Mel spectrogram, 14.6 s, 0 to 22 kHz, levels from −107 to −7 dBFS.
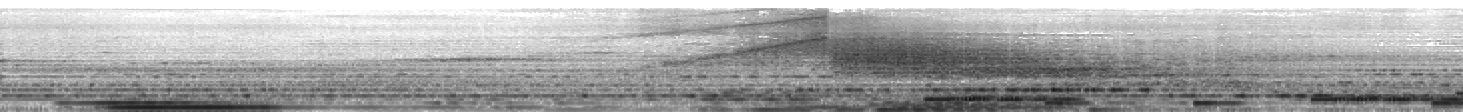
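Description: The sound pumps and thins throughout, with sustained parts and decaying tails repeatedly sinking while sharp onsets push through intact. The level swings by something like 15 dB as the processing clamps down and releases. That is the signature of a noise suppressor applied to music or sounds: a speech-oriented suppressor was left active, and it treats steady tones, ambience and reverberant tails as noise to be removed, so anything held or fading gets pulled down. The sound cut by the noise suppressor is heaviest in four stretches. From 0.00 to 0.92 s, the level drops by about 12 dB. The longest cut runs from 2.75 to 7.30 s and also goes about 12 dB deep. From 11.26 to 11.90 s, the dip is milder, about 7 dB. From 12.44 to 12.78 s, it reaches about 11 dB. In each of these spans the suppressor judged the steady material to be noise and attenuated it more than the surrounding audio.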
